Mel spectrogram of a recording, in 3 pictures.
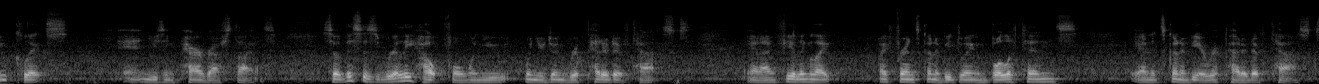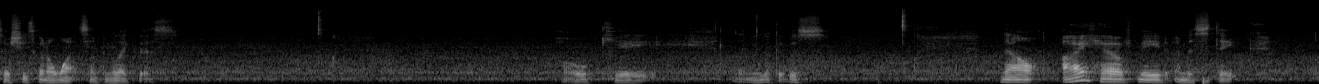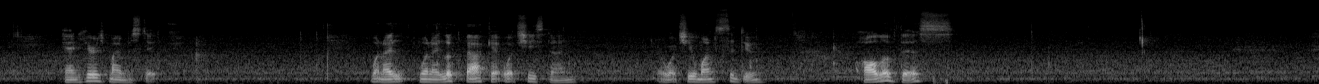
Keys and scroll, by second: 32.7 Left.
